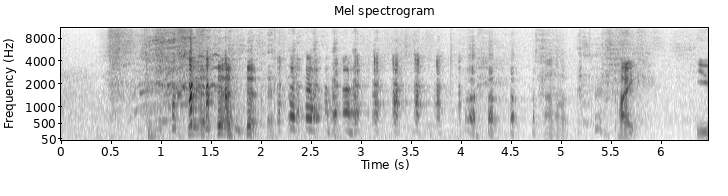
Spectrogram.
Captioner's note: laughter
